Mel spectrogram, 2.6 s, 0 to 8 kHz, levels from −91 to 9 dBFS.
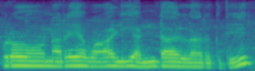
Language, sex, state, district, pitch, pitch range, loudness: Tamil, male, Tamil Nadu, Kanyakumari, 145 Hz, 140-155 Hz, -12 LUFS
